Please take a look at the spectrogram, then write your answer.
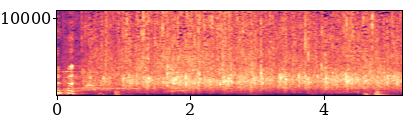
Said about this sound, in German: Und einen Riesenapplaus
